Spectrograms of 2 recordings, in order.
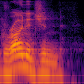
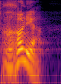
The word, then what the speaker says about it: Groningen: That would be pronounced Groningen in English, but it's Groningen in Dutch.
